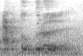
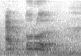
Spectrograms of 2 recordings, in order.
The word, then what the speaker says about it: Ertuğrul: Osman ini adalah anak daripada Erturul tulisannya Ertugrul tapi orang-orang Turki itu punya G yang G-nya itu uh, G-nya itu agak-agak rahasia nah, jadi bacanya bukan Ertugrul Erturul bukan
